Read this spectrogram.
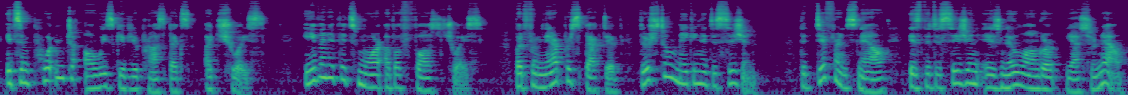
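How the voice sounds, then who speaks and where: A woman teaches sales technique with a confident, emphatic delivery, slipping into sample lines she might say to a prospect. Her voice sits on the lower side, with a faint hiss under the recording. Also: darkish tone. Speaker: network marketing coach. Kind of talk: instructional talk to camera.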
